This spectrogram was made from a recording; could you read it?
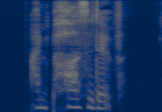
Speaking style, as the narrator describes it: Pansy whispered a little too loudly

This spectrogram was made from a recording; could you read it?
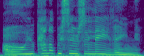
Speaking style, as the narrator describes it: Ashika cried

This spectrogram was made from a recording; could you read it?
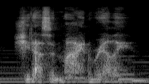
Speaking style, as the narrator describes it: she whispered

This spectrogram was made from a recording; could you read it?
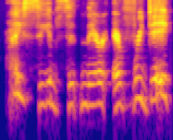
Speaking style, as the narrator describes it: cried Arthur

